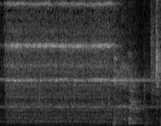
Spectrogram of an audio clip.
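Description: A telephone ringing: one long ring that stops about one and a half seconds in.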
